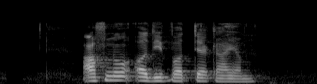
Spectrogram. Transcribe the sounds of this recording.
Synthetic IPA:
a̰pʰnoʔʌd̪ʱipʌt̪jʌkajʌm

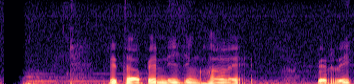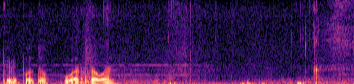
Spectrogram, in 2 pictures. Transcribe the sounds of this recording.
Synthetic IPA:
lit̪apɛnid͡ʒɨŋɦalɛ̰ | bɛrːikəɾipɔt̪ɔkːuwa̰rt̪awan

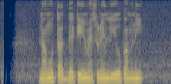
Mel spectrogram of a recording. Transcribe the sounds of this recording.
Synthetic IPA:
namut̪ad̪̚d̪ɛkemæsuɾenlioːpaməni

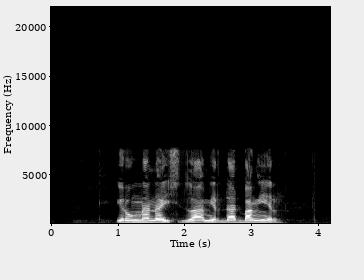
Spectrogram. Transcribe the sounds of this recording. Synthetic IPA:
iɾuŋnanaislamirdad̚baŋir

